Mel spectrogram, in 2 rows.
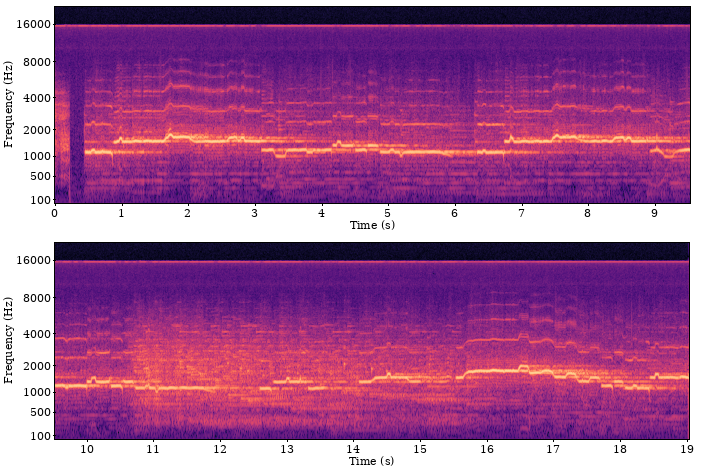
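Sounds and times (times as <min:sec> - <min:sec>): soft accompaniment: 0:00.1 - 0:19.0
slow flute melody: 0:00.4 - 0:19.0.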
